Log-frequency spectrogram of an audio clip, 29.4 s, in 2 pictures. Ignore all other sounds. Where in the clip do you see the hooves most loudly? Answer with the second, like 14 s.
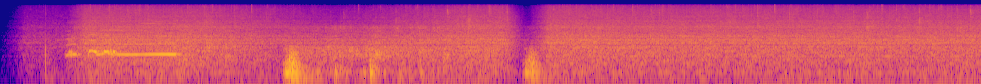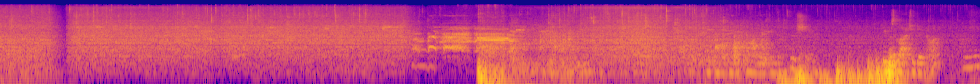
28 s.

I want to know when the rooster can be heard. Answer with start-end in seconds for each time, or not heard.
0.7-2.7, 20.9-22.4.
